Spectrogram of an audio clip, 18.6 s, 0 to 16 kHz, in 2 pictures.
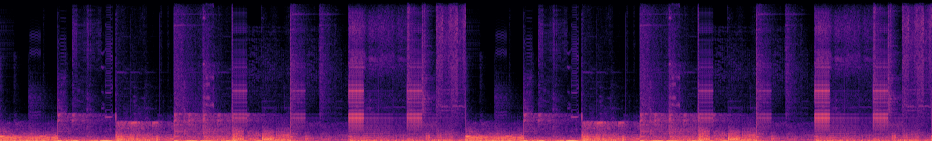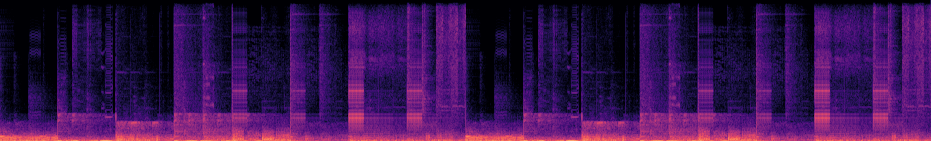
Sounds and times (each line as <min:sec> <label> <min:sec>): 0:00.0 Drum Loop 0:18.6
